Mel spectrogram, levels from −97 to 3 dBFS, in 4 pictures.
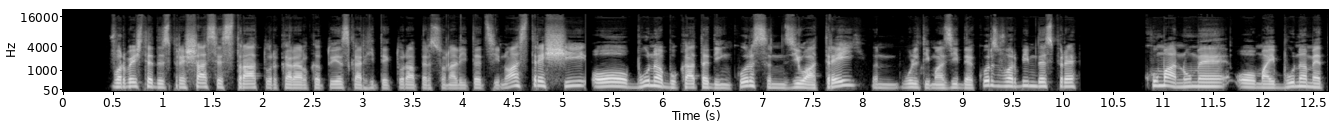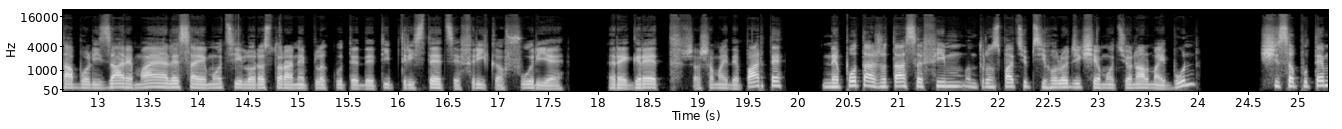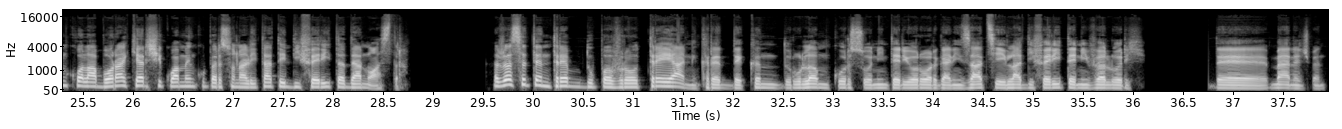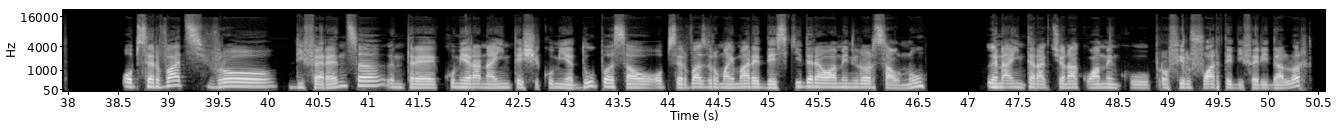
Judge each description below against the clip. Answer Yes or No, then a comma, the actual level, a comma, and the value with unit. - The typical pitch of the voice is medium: No, low, 130 Hz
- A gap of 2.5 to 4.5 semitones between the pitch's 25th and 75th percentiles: No, average, 5.3 semitones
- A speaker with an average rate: Yes, average, 150 wpm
